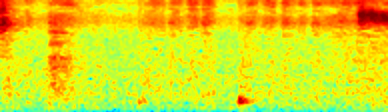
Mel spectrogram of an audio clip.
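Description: Felt-tip marker writing on a whiteboard: faint, short scratchy strokes.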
